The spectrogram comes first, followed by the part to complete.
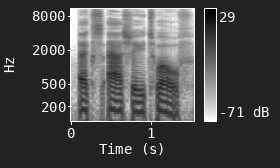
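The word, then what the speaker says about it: X Æ A-12: to be called and the ae is pronounced ash so it's x ash a12 which is i mean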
